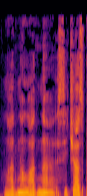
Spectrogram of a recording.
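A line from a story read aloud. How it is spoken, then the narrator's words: Mumbled. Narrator (Russian): пробормотал Хуан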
